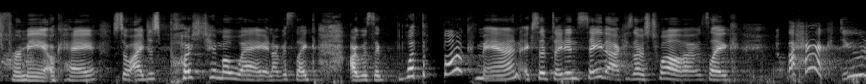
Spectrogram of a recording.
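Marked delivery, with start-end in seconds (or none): 4.0-5.2 high-pitched, mock-outraged protest; retold shocked outburst. Acted outburst at boy pushed away. 7.8-8.7 very high-pitched squeak of protest; retold shocked protest. Cleaned-up retold protest, twelve years old.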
